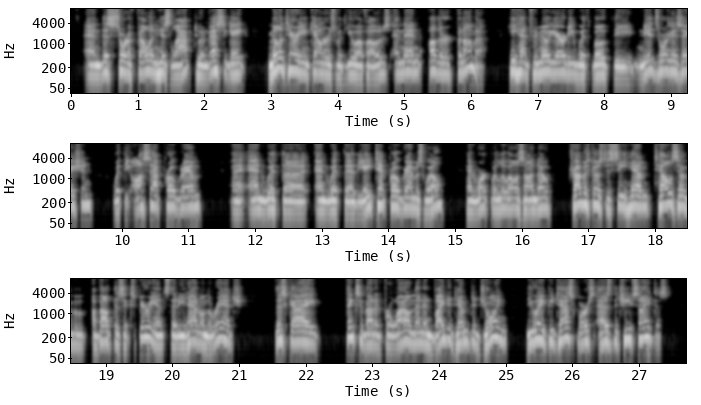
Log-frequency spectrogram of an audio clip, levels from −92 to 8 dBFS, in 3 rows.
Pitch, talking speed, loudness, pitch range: 150 Hz, 185 wpm, -20 LUFS, 125-165 Hz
